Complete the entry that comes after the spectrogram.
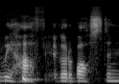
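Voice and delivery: put-on British child accent. Discussing a movie scene, quoting Max: Max's British accent. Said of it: "Max dons a British accent".

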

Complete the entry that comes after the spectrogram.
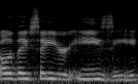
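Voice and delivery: normal talking voice

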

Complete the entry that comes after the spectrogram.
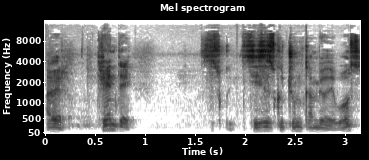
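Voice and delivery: very low, put-on serious radio-announcer voice. Testing a changed voice before a prank call: put-on somewhat serious voice. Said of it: "Voy a hacer mi voz así medio seria".

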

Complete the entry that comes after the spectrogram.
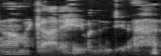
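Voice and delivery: annoyed, exasperated whisper under the breath. Voicing a priest approached after the service: annoyed eye-rolling priest. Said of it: "rolls his eyes".

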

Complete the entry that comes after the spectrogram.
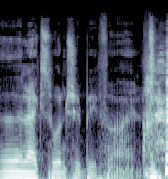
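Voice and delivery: really quiet, measured, calculating, deliberate delivery. Retelling a passenger's answer about which exit to take: imitating a really quiet, calculated voice. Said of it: "Like, really quiet and, like, calculated".

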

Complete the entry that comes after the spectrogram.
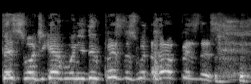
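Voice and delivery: put-on, shrill, very high screaming. Retelling a wrestling match, imitating MVP screaming: imitating MVP screaming. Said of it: "M V P's like screaming at him".

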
